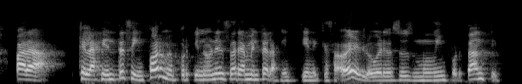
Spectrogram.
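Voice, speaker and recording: The delivery is animated in tone and very fast in pace. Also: woman. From Costa Rica, San José. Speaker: researcher. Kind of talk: interview. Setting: video call.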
